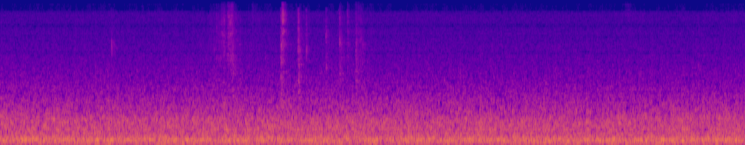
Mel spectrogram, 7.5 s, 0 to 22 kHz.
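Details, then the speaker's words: 52-inch Emerson Heat Fan ceiling fan dated September 1980, after blade balancing and bearing replacement: soft, even whoosh and low hum; slight wobble remains, clicking and bearing noise gone, occasional buzzing from the solid-state speed control; normal running. "It still wobbles a little bit, but not as much as it used to. And there's no more noise, no clicking noise, no bearing noise. Just sometimes buzzing noise, which is common with solid state speed control."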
